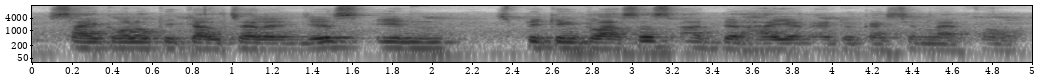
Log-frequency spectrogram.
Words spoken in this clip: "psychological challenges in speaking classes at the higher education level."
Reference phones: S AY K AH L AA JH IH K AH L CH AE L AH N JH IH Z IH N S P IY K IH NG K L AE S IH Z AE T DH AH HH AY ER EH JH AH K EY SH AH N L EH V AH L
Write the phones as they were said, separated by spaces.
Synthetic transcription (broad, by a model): S AY K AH L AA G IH K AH L CH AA L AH N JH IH S IH N S P IY K IH NG K L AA S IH S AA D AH HH AY ER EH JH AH K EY S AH N L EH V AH L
